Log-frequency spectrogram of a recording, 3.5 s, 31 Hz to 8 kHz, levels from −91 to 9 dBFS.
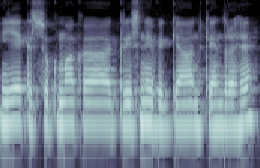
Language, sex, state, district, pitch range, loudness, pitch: Hindi, male, Chhattisgarh, Sukma, 130-135 Hz, -13 LUFS, 135 Hz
